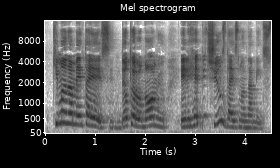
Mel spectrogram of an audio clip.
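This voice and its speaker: Amid audible room echo, a woman with a high pitch speaks in a raised, projected voice at a moderate pace. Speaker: bible study teacher. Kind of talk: bible study lesson.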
